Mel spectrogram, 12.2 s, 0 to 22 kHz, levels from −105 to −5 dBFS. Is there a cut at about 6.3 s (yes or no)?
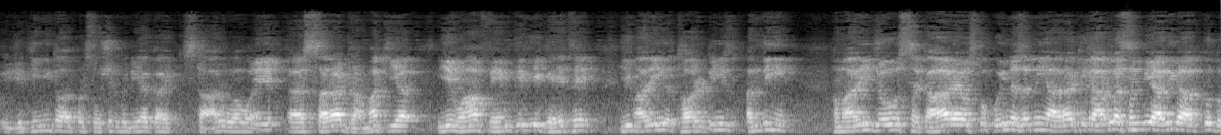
yes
